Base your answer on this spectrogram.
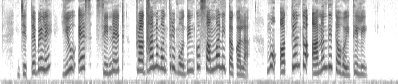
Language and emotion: Odia, happy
